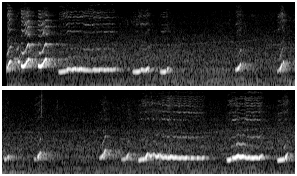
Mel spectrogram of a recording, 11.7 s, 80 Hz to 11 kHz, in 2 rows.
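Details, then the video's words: Lar gibbon singing at Safaripark Beekse Bergen on 9 July 2021, a captive animal: clear whooping notes, some sliding upward in pitch and others held as long wavering tones, arriving in irregular bursts with short pauses. "Lar Gibbon singing"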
